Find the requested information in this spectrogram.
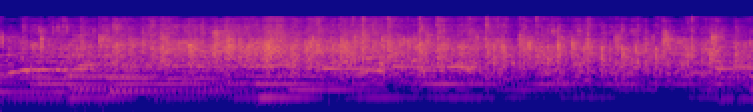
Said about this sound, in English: In Jesus' name. Clap for Jesus.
